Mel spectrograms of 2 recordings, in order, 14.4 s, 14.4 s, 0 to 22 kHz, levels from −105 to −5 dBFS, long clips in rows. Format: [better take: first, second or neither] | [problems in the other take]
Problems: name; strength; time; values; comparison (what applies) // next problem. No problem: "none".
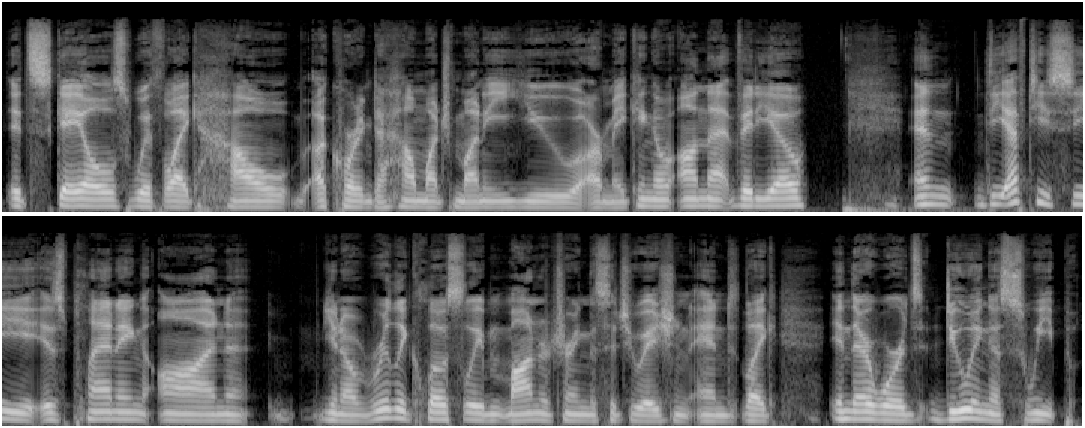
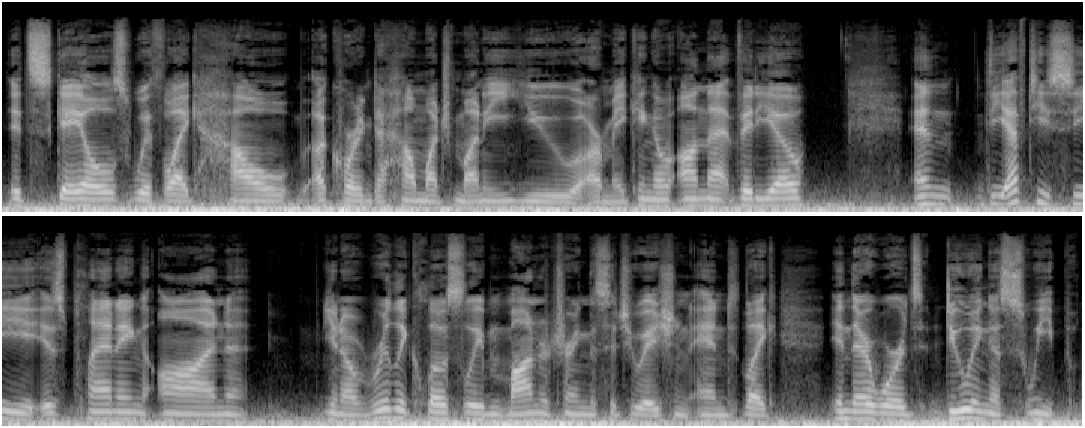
first | low rumble; faint; throughout; 20 dB below the speech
